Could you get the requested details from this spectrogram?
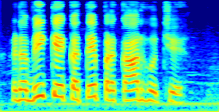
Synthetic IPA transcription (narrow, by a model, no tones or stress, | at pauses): ɾəʋikekət̪epɾəkaːɾɦoːt͡ʃe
